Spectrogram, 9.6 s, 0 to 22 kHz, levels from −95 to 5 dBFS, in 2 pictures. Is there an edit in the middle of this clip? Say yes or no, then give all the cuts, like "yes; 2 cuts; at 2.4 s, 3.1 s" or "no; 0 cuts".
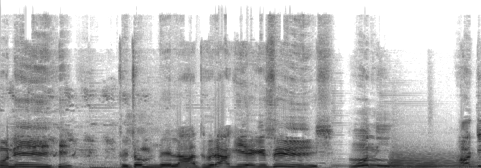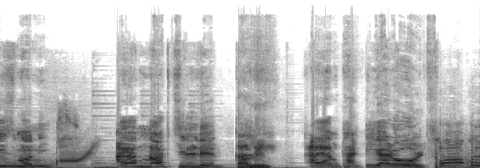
no; 0 cuts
